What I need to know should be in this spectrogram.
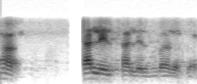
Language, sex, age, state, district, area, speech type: Marathi, male, 18-30, Maharashtra, Akola, rural, conversation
